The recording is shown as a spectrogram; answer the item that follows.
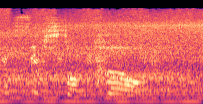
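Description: Electronic dance music in a beatless breakdown: a sustained synth drone with short gliding, voice-like sounds over it in the first second and a half.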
